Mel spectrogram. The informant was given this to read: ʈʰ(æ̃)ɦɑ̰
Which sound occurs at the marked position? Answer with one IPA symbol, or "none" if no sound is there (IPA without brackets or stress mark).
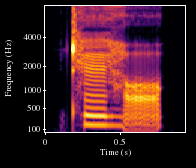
æ̃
